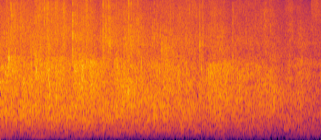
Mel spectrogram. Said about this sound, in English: Let's give a round of applause to our volunteers. Woo!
